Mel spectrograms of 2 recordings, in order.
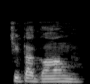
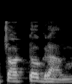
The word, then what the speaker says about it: Chattogram: ਮਨਜੀਤ ਜੀ, ਇੱਕ ਗੱਲ ਦਾ ਧਿਆਨ ਰੱਖਣਾ ਕਿ ਉਸ ਵੇਲੇ ਸਿੱਖ ਸੰਗਤਾਂ ਚਿਟਾਗ੍ਰਾਮ, ਜਿਹੜਾ ਕਿ British named it Chittagong, the Bengali pronunciation Chattogram.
